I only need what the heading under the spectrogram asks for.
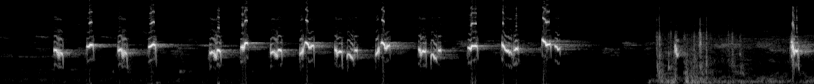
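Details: Rapid ropel song of a sooty-headed bulbul, another of its kind reportedly answering: a steady string of about fifteen clipped, slurred chirps in quick succession, then a short pause, a faint rustle and one final sharp note.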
